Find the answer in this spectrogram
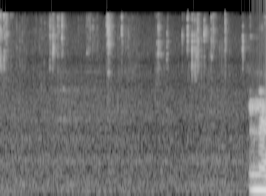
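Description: Faint scattered light ticks and crinkles from a small sample bottle being handled as parafilm is picked off its cap. A short spoken word comes near the end.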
